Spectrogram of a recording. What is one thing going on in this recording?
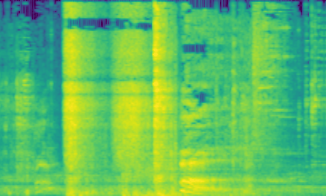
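Straw rustles as a body is dragged into a hay cart.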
